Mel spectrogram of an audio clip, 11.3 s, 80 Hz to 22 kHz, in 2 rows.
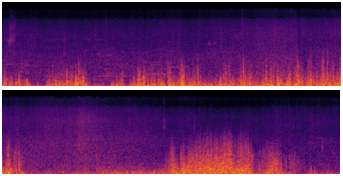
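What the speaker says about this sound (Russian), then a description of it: "Буквально 10 минут поднимается жуткий ветер" Strong gusty wind buffets the microphone outdoors by the sea, roaring in loud rumbling bursts with waves and surf behind, swelling again near the end.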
